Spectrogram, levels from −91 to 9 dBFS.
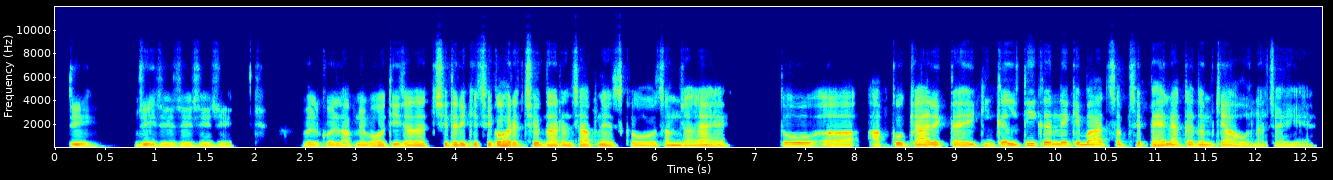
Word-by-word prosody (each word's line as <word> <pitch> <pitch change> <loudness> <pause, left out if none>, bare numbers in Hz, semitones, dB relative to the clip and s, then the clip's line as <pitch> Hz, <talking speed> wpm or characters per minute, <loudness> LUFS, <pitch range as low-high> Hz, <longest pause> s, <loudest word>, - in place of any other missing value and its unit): जी। 120 -2 +2 0.6
जी, 115 -4 +1
जी, 100 0 -4
जी, 100 0 -5
जी, 100 -1 -5
जी। 110 +2 -7 0.8
बिल्कुल, 105 -2 -2
आपने 100 +2 -2
बहुत 100 +1 0
ही 110 - +2
ज़्यादा 100 -2 +2
अच्छी 100 +2 -2
तरीके 100 -2 +2
से 100 0 -1
एक - - -5
और 110 +1 +7
अच्छे 105 0 0
उदाहरण 100 -1 +2
से 105 0 0
आपने 100 0 +2
इसको 95 -1 -3
समझाया 95 +3 +1
है। 130 - -2 0.6
तो 135 - -1 0.2
अ, 115 +1 +1 0.2
आपको 110 +4 +1
क्या 130 +1 +5
लगता 115 -2 +1
है 115 - +2
कि - - -3
ग़लती 115 +10 +2
करने 145 -2 +2
के 145 0 0
बाद 140 +3 +3
सबसे 130 +2 -2
पहला 115 +1 +3
कदम 120 +1 0
क्या 110 -2 +2
होना 95 -2 -3
चाहिए? 95 +5 -7
105 Hz, 190 wpm, -22 LUFS, 100-115 Hz, 0.8 s, और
